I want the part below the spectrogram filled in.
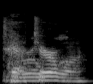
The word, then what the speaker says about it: Tarawa: And I think Tarawa, is that how you say it? – Tarawa.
